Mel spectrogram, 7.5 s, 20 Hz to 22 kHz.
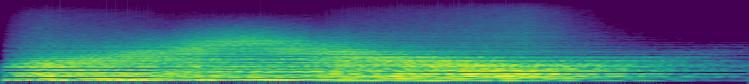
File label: SYNTH PAD AMBNT 160 C, Ambient; eJay; Sphere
